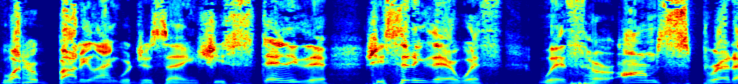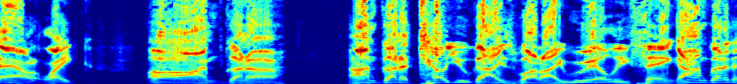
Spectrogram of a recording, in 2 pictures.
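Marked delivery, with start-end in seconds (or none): 6.7-11.1 defiant tone. Imitating a woman with her arms spread out: imitating a defiant tone. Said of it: "She's, like, defiant".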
